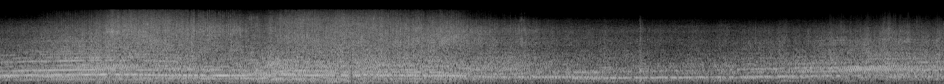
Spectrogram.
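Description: Race cars roar past on the backstretch at Lee Speedway, a loud sustained engine drone with sweeping pitch that swells early and eases slightly later, no voices over it.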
